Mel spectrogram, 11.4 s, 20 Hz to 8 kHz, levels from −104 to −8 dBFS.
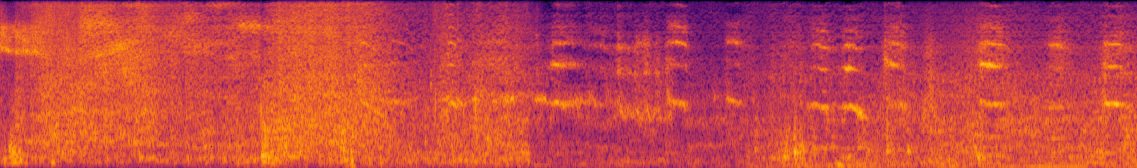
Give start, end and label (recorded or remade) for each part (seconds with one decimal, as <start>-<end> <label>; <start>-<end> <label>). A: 0.0-3.6 remade; 3.6-4.8 recorded; 4.8-11.4 remade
